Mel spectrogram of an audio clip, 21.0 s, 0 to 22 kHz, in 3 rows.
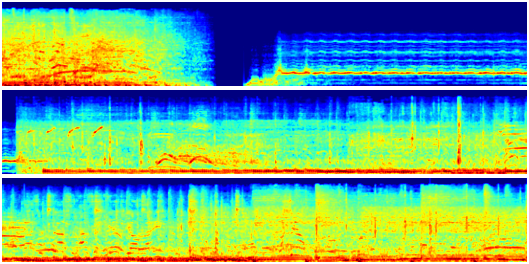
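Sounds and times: heavy rock song: 0.0 - 2.8, 14.9 - 21.0
voices shouting: 13.6 - 15.0.

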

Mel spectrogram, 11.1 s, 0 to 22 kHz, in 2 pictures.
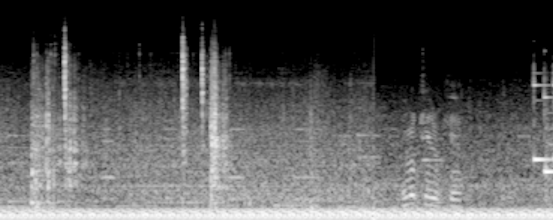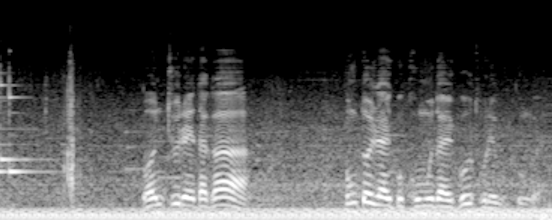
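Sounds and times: low mechanical drone: 0.0 - 11.0.

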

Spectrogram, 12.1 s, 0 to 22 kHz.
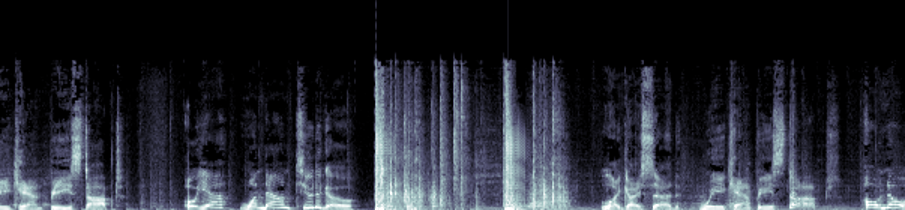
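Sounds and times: plastic toy crashing onto tabletop: 5.0 - 7.7.

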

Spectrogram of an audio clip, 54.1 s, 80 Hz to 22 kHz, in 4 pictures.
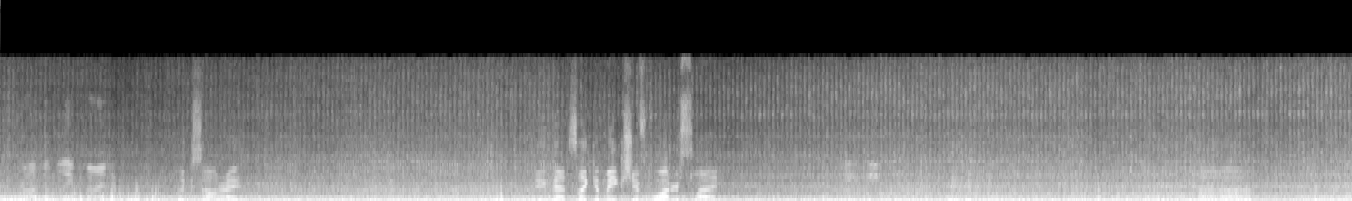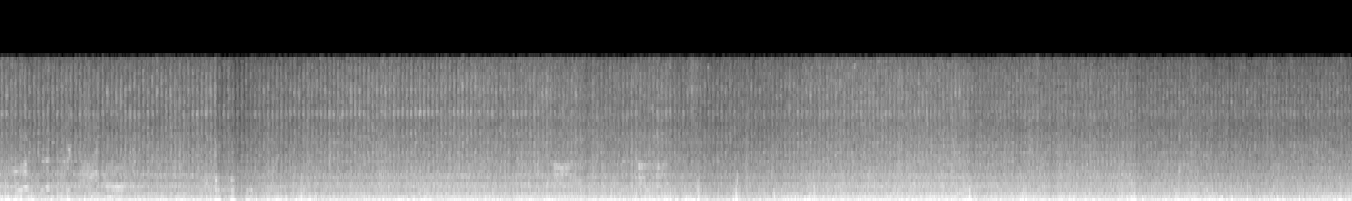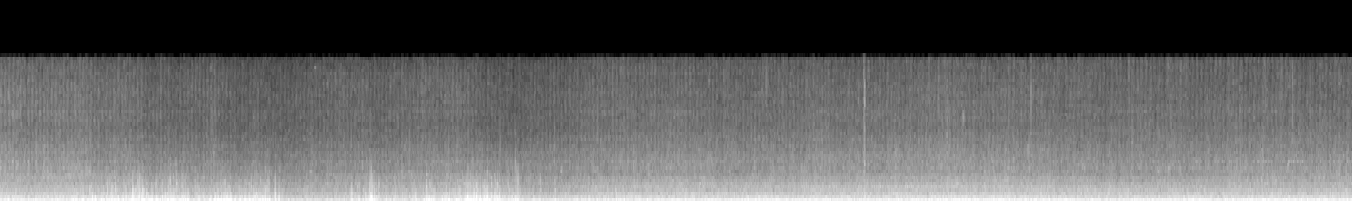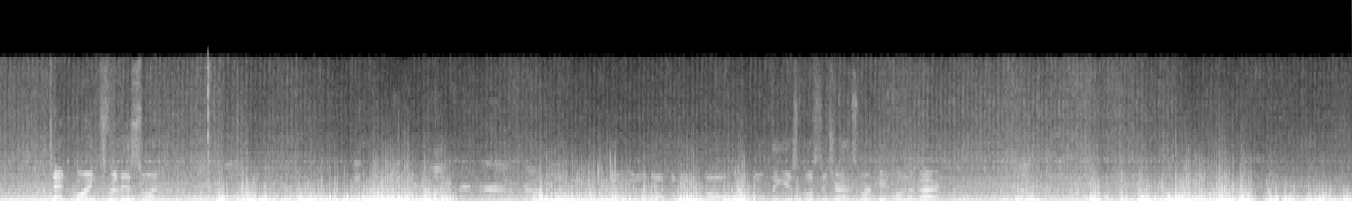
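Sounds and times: wind noise: 0.0 - 2.0, 27.7 - 32.7, 42.7 - 48.3, 50.7 - 54.0
utility vehicle engine running: 0.0 - 54.0.

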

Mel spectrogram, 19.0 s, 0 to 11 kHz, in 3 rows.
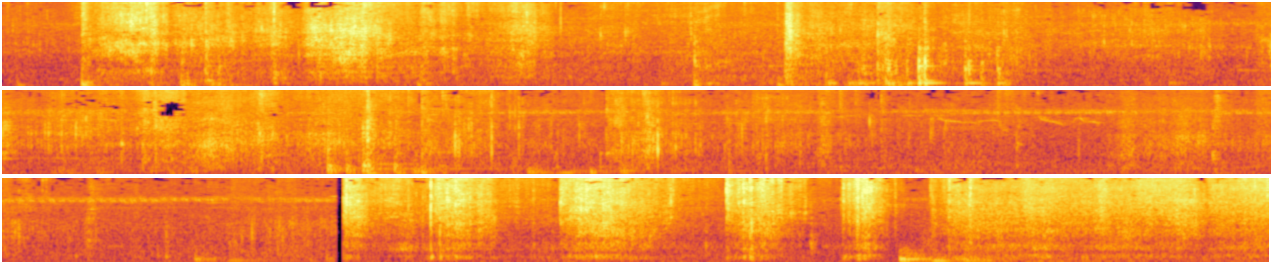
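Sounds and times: trowel scraping earth: 0.3 - 8.8, 14.4 - 19.0.

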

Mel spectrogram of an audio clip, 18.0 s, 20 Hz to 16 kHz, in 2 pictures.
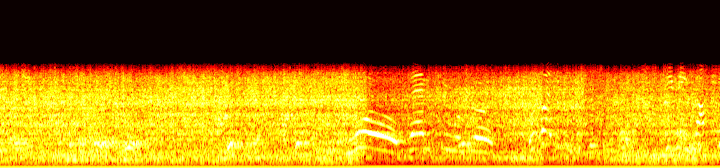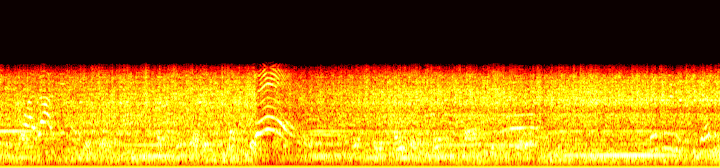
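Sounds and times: coins rolling in a funnel: 0.0 - 18.0
chatter of voices: 4.2 - 18.0.

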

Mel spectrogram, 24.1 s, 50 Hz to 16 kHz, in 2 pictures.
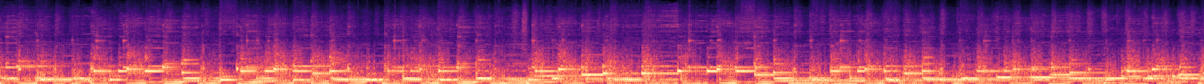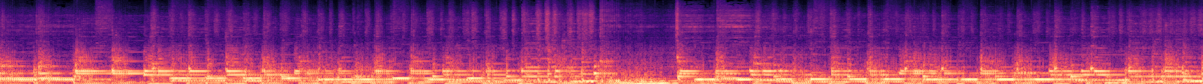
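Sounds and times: marimba ensemble dance music: 0.0 - 24.0.

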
